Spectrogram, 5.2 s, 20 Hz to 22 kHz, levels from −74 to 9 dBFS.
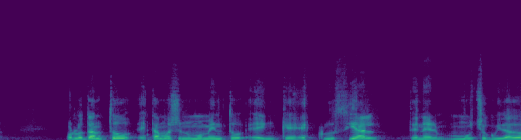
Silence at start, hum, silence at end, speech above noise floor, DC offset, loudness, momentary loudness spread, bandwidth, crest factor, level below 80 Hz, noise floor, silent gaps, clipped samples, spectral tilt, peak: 0.7 s; none; 0 s; 38 dB; under 0.1%; -26 LUFS; 8 LU; 12 kHz; 20 dB; -72 dBFS; -63 dBFS; none; under 0.1%; -5.5 dB/octave; -6 dBFS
